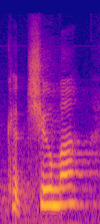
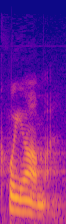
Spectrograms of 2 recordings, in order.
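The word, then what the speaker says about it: Cuyama: the the sewer system system in Kuma not quama so that I'd like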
